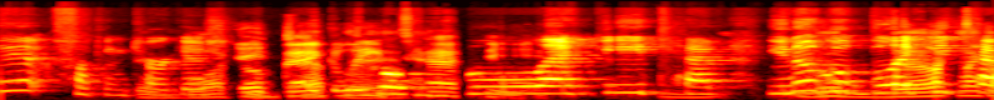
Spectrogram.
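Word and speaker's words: Göbekli Tepe: Gobekli Tepe.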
